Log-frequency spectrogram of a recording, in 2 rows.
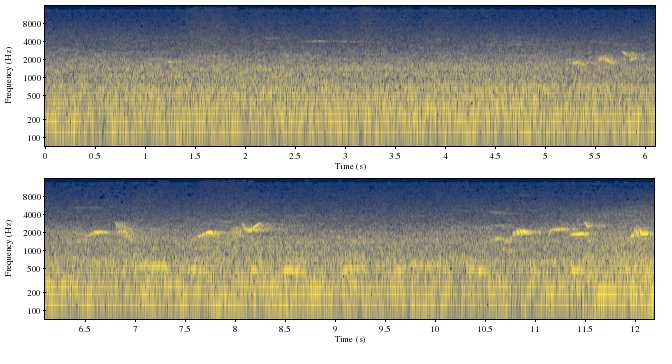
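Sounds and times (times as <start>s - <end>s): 
steady background noise: 0.0s - 12.1s
perched common blackbird singing: 5.3s - 9.2s, 10.3s - 12.1s.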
